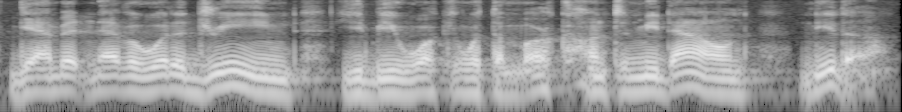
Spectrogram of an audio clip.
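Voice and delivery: bad put-on Cajun accent; lightly hammed-up Cajun charmer; Gambit. Gambit answers Rogue over dinner, bad Cajun accent. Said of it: "the worst Gambit accent ever".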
